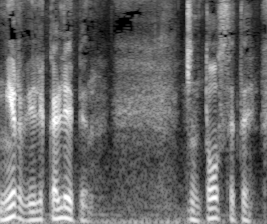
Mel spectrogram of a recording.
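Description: At a moderate pace, a somewhat breathy man speaks in a dry sound with no echo. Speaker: cyclist vlogger. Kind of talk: casual vlog chat. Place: forest. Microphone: phone near.

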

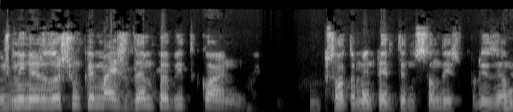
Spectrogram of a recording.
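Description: Speaking at a very fast pace, a man has a high pitch and a European Portuguese accent. His pitch variation is ordinary, and the sound is dry and close with no echo. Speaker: podcast co-host. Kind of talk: casual chat.

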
